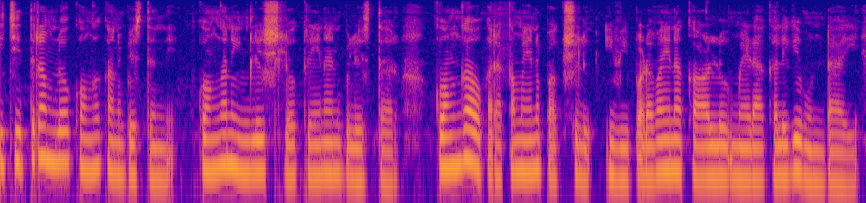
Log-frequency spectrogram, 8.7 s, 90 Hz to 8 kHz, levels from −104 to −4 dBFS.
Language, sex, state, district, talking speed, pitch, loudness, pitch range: Telugu, female, Andhra Pradesh, Guntur, 145 wpm, 170 Hz, -36 LUFS, 155-190 Hz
